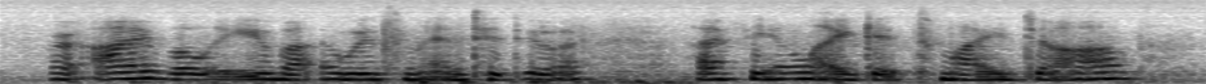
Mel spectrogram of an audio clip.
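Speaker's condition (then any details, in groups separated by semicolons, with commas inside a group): ALS; diagnosed at 38, barely walks, hands lost, strong liquid medication; voice barely audible, later almost unintelligible, swallowing and breathing problems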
